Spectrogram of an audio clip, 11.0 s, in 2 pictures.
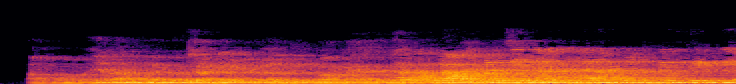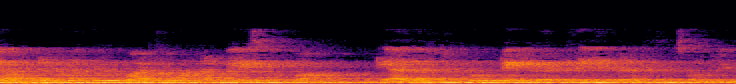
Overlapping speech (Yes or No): Yes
